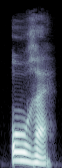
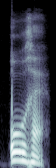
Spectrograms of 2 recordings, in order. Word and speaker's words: aurais: Let's focus on that helper verb, aurait. Try saying it, aurait. Notice the S at the end is silent, so the whole thing is j'aurais parlé.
